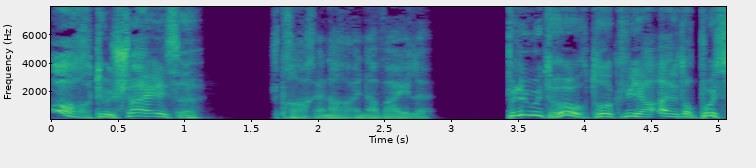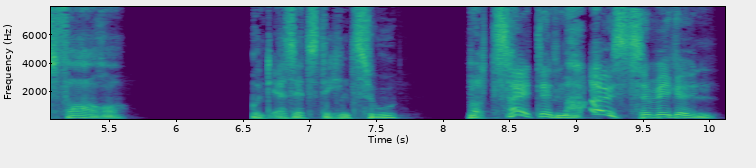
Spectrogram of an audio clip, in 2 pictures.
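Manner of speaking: high, self-assured expert prince; know-it-all medic voice. Acted. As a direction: lecture like a smug professional. (besserwisserischer Sanitäter)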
